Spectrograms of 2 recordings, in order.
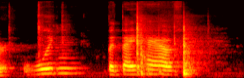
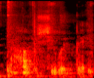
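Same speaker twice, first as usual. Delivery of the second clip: breathy whispered aside, higher and softer; whispered correction; 5 semitones higher, 11 dB quieter, faster than usual. Real, not acted. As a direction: whisper the fix to yourself. Whispered correction of previous line.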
